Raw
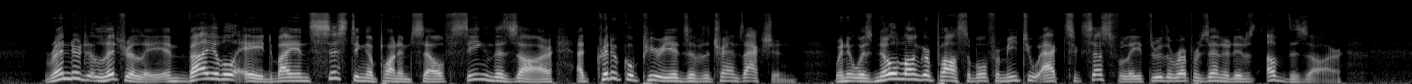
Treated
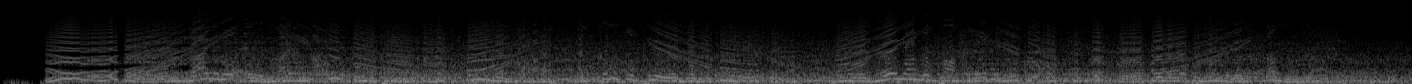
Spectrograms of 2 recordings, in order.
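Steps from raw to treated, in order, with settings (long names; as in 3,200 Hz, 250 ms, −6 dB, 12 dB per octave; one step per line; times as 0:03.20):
downward expander −49 dBFS
low-pass that shuts in the quiet parts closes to 2,800 Hz, open at −16 dBFS
guitar amp tone stack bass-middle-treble 6-0-2
amplitude modulation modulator 120 Hz, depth 75%
tube saturation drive 52 dB, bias 0.55
tilt shelving filter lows +7 dB, about 1,100 Hz
brickwall limiter −50.5 dBFS, peak gain reduction 8.5 dB
sample-and-hold swept by an LFO 32×, swing 160% 0.29 Hz
on a send: feedback delay with all-pass diffusion 904 ms, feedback 67%, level −4 dB
on the sum: level +16.5 dB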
